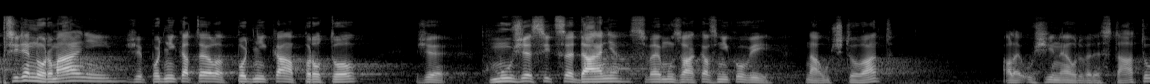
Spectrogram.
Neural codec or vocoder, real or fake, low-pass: none; real; 9.9 kHz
